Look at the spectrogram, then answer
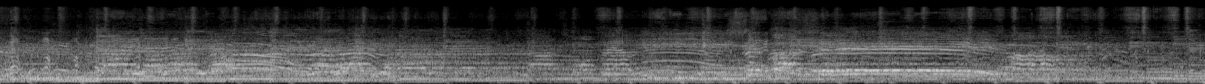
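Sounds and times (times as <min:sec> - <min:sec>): group singing in unison: 0:00.0 - 0:11.4.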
